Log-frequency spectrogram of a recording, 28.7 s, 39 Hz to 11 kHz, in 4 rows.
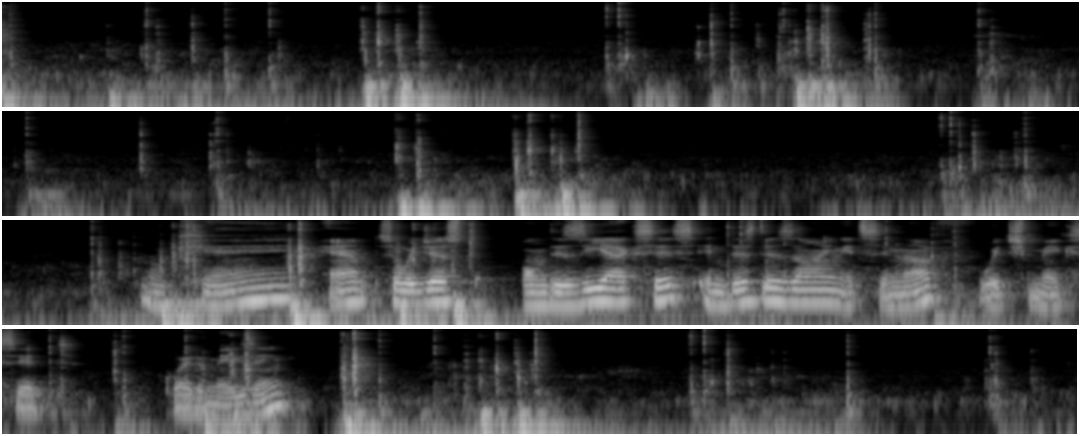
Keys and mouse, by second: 0.1-1.1 middle drag, 1.6 middle click, 2.4 g, 4.8 middle click, 5.4 alt+a, 5.8 middle click, 7.3-8.7 middle drag, 9.8 l, 10.6 g, 14.1-15.3 middle drag, 15.5 alt+a, 16.3 l, 17.0 g, 19.6 middle click, 20.0 click, 20.7-21.9 drag, 22.4 click, 23.1 alt+a, 23.8 l, 24.2 middle click, 24.7 g, 27.2-28.2 middle drag.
